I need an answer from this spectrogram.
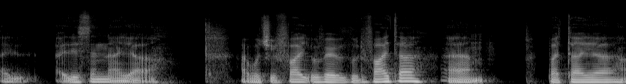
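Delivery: halting, very bad fake Russian accent. Quoting a humble fighter addressing an opponent, in a bad Russian accent. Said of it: "Worst Russian accent ever".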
